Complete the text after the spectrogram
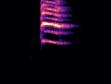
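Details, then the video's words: One sharp, piercing squawk from a pet African grey parrot that has just turned one year old, preceded by faint soft sounds in a quiet room. "Talking African Gray Parrot"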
